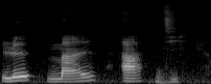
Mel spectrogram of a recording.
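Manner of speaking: maladie said very slowly, split into le mal a dit.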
